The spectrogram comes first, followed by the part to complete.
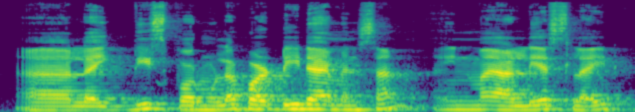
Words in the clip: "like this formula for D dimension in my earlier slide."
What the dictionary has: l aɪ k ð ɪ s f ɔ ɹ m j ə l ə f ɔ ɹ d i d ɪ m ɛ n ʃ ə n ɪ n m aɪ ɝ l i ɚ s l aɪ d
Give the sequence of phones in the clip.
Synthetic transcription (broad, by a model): l aɪ k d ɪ s f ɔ ɹ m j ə l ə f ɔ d d i d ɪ m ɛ n s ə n ɪ n m aɪ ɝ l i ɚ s l aɪ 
